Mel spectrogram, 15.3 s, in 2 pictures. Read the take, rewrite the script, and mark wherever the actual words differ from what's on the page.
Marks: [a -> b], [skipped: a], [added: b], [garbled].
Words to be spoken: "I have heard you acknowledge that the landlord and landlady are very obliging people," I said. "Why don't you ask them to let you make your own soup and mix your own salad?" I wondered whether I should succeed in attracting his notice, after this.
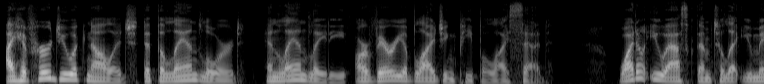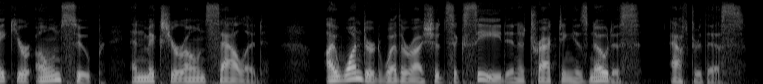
"I have heard you acknowledge that the landlord and landlady are very obliging people," I said. "Why don't you ask them to let you make your own soup and mix your own salad?" I wondered whether I should succeed in attracting his notice, after this.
